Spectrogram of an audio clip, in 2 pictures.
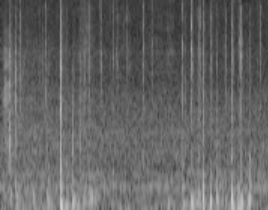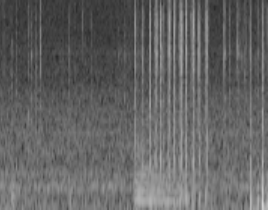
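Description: Computer keyboard typing: irregular key clicks, in dense runs of keystrokes around three seconds in and again from about five and a half seconds, with a sharp keystroke just before the end.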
